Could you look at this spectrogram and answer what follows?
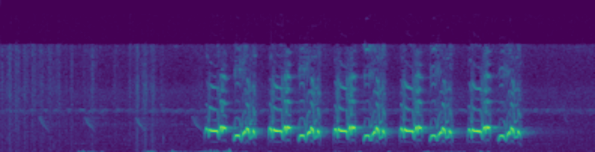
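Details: Sooty-headed bulbul in lively song, used as a lure to make wild bulbuls answer and sing; a rapid run of about a dozen bubbly, whistled notes in paired phrases over two seconds, with faint low thumps before it.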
